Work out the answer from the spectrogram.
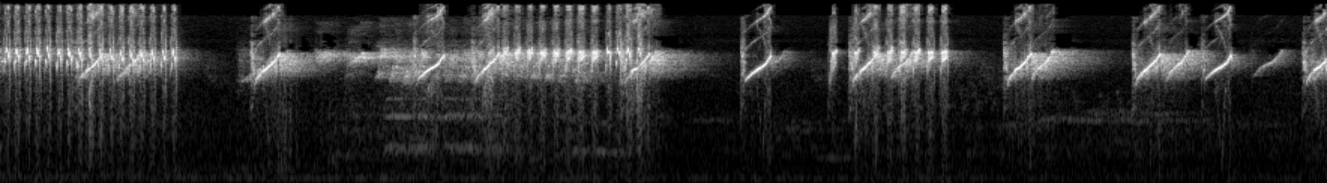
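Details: Olive-backed sunbird giving a rapid, high trill, then repeated thin upward-slurred notes and chip clusters in uneven bursts, with faint lower whistles in the background.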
